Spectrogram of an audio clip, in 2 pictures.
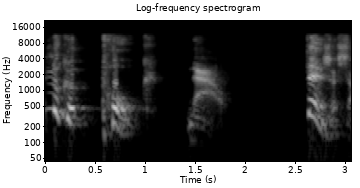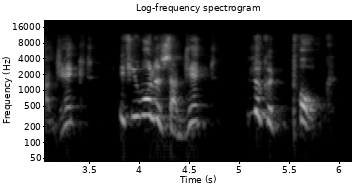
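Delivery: slow, pompous, rising to a high pitch; a self-satisfied uncle holding forth on pork; pompous Pumblechook. A narrator's reading. Reader voicing Pumblechook.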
